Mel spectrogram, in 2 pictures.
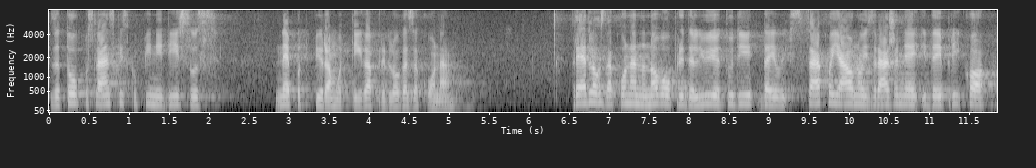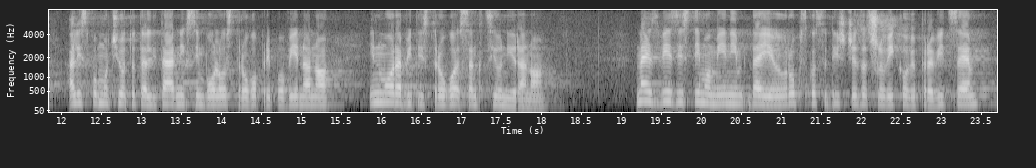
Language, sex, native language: Slovenian, female, Slovenian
